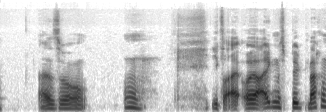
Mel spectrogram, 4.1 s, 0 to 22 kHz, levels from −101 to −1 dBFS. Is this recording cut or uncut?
cut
